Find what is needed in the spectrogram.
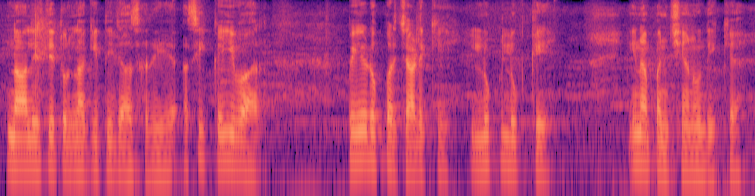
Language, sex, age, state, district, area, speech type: Punjabi, male, 30-45, Punjab, Jalandhar, urban, spontaneous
